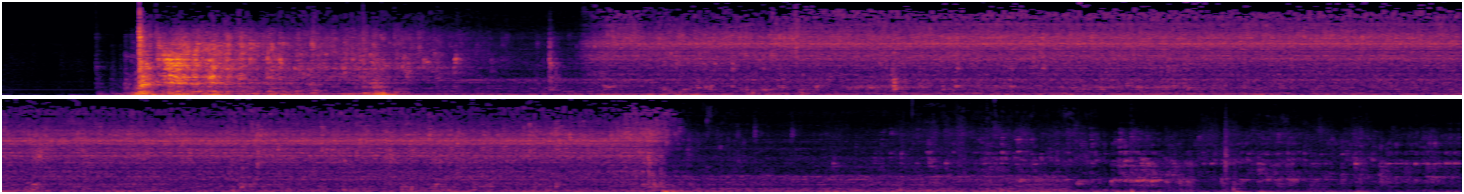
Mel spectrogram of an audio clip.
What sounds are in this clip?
toilet flushing, running water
